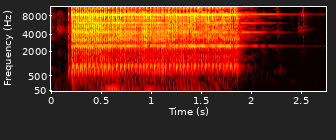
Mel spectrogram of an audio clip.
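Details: Late-model plastic Westclox alarm clock (stiff clutch noted): a rapid, even hammering on the bell for almost two seconds, then a clean stop; the alarm mechanism strikes properly.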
